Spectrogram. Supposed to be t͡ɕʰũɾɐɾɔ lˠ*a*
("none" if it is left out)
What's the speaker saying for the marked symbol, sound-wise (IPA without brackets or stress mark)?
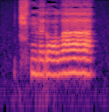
a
